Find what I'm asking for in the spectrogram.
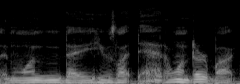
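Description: A man with a Southern US accent speaks at a moderate pace. His pitch is very deep and low, and his tone is dark and mellow. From US South. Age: 40s. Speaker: motorcycle YouTuber. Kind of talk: casual chat. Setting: studio. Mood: relaxed storytelling. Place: studio. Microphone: studio mic.

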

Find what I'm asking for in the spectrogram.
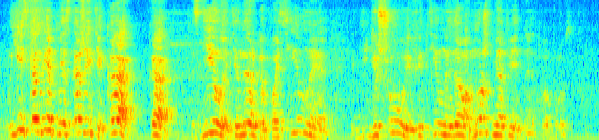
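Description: A man's high-pitched voice at a moderate pace, with very wide pitch swings and big swings in loudness, amid light background noise and audible room echo. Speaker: politician; public speaker. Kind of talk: public hearing Q&A answers. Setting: public hearing round table. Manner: animated. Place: meeting room.

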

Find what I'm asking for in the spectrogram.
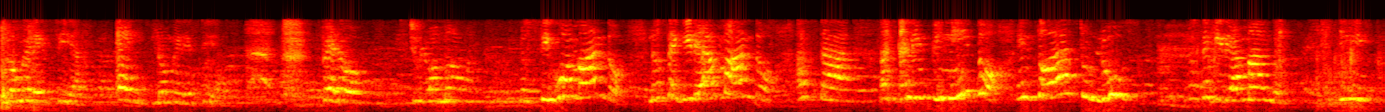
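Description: Over noticeable background noise, a woman with an extremely high pitch speaks at a very slow pace, pausing long and often. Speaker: performer in a comic skit. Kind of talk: theatrical monologue. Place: home room. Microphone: camera far.

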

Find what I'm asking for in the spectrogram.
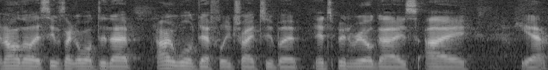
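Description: A bright, sharp voice speaks at a fairly quick pace with monotone, flat intonation. Loudness stays very even over light background noise. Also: man. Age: young. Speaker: gaming youtuber; content creator. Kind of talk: casual vlog update. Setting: face cam recording at home. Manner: rambling, halting with fillers. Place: home room.

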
